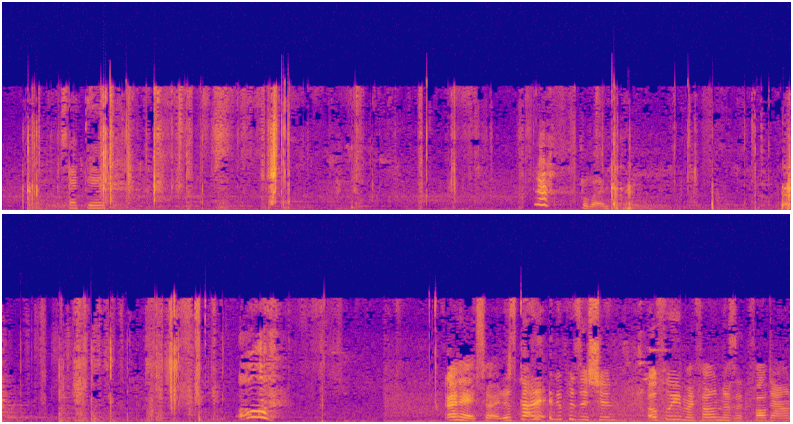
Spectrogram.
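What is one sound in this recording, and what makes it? A young girl talks close by with animation.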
